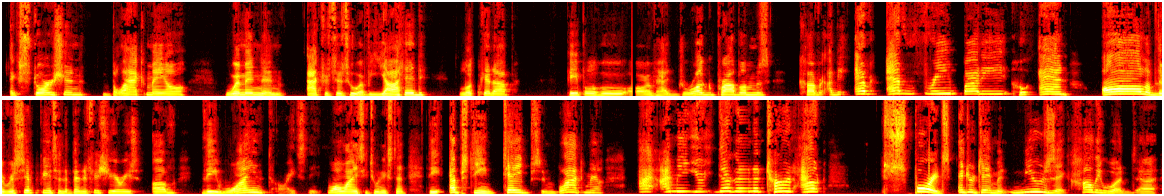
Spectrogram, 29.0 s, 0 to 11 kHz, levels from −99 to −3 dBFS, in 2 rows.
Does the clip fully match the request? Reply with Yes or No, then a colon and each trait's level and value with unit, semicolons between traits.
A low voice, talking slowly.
No: high, 210 Hz; slow, 125 wpm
